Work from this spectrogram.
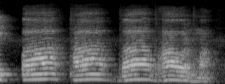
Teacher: वह व्यंजन जिनके उच्चारणों में हमारे दोनों ओंठों द्वारा श्वास का अवरोध होता है। सांस का नहीं बोल रहा हूँ, सांस नहीं, श्वास का मतलब सांस जो आती है उसका अवरोध होता है, उसे बोलते ओष्ठ व्यंजन।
